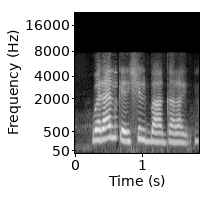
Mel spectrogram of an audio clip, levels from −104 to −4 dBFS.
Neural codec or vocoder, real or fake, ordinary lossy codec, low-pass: codec, 16 kHz, 0.8 kbps, ZipCodec; fake; none; none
